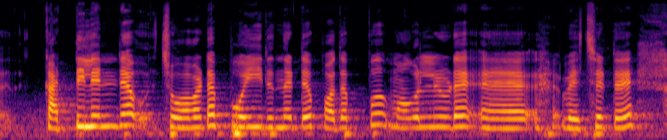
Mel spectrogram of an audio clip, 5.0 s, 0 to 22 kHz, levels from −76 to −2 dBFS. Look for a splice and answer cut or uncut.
uncut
